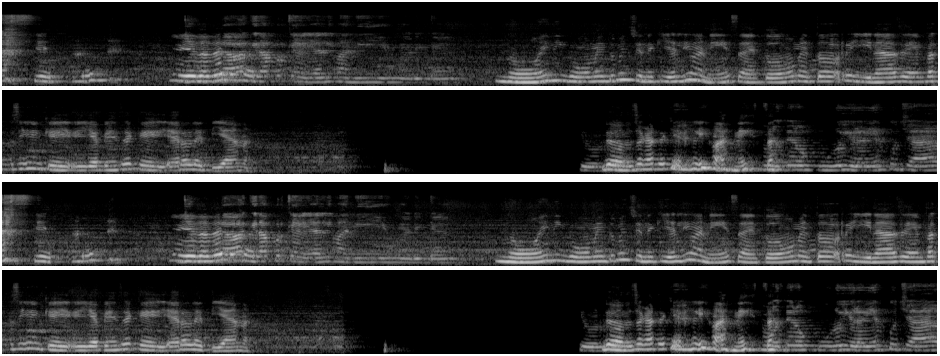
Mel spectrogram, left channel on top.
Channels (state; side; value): normal; both; correlation 0.49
